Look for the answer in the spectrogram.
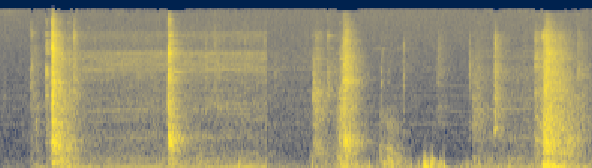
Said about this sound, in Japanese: お待たせいたしましたドアを閉めます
